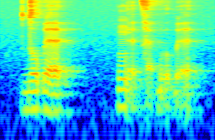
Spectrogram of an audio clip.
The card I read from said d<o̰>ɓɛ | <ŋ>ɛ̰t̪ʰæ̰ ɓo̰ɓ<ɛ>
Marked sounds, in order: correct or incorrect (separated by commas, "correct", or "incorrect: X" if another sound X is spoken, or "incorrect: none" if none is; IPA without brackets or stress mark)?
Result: incorrect: o, correct, incorrect: ɛ̰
